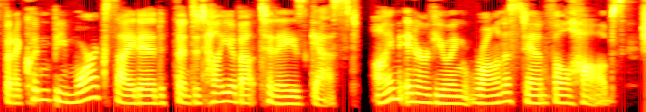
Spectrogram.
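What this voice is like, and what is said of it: Congested voice from a cold. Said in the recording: “I have a cold, so forgive my voice”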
